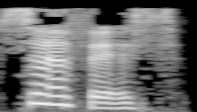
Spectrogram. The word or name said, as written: surface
